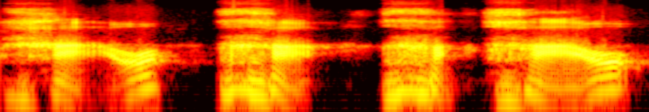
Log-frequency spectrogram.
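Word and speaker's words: 好: 그냥 그 입 안에서만 그냥 하오가 아니고 우리 히읗처럼 사실은 목구멍을 울리면서 나오는 하오가 정확한 중국인들의 발음이에요. 하오, 하오 이렇게 하는 것이 중국인 발음에 근접하는 H 발음이에요.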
